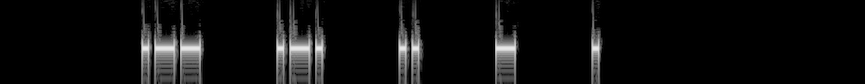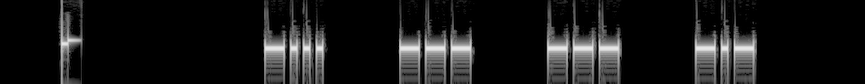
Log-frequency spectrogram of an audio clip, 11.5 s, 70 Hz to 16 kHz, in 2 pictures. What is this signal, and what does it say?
Morse code, heard as a keyed tone, about 28 wpm, spaced as for 13 wpm, 700 Hz. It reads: WRITE BOOK
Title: 4x Character Spacing - Top 300 Words - 28wpm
